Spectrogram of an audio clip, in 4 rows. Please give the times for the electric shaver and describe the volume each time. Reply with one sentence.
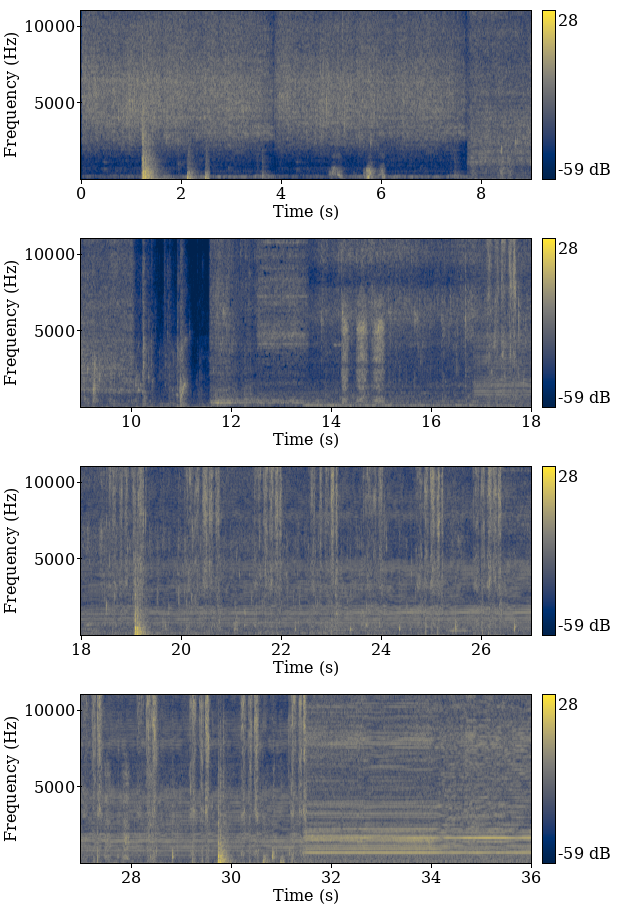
You can hear the electric shaver from 16.8 to 35.9 s, getting louder.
